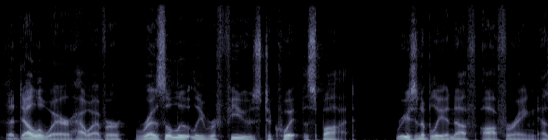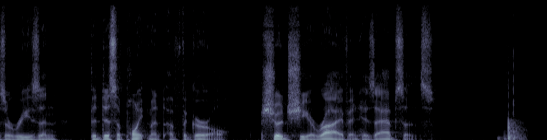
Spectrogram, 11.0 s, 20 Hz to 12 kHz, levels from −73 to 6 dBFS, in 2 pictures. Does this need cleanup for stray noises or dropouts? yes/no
yes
